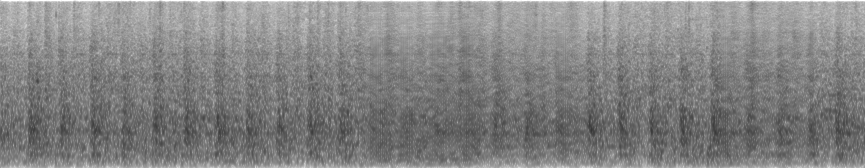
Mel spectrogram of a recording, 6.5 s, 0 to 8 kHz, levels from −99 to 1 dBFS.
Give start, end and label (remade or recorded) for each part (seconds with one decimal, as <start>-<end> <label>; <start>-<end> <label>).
0.0-2.7 recorded; 2.7-4.4 remade; 4.4-5.4 recorded; 5.4-6.1 remade; 6.1-6.5 recorded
